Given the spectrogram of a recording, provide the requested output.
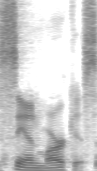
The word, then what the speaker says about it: San Marcos: It sounds like And you keep saying San Marcus. I've been saying San Marcos. So that's how locals You said you're you've been naturalized, right?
